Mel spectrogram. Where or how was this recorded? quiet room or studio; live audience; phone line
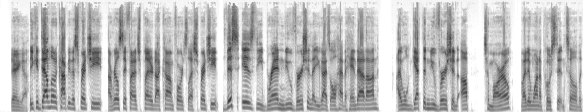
live audience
